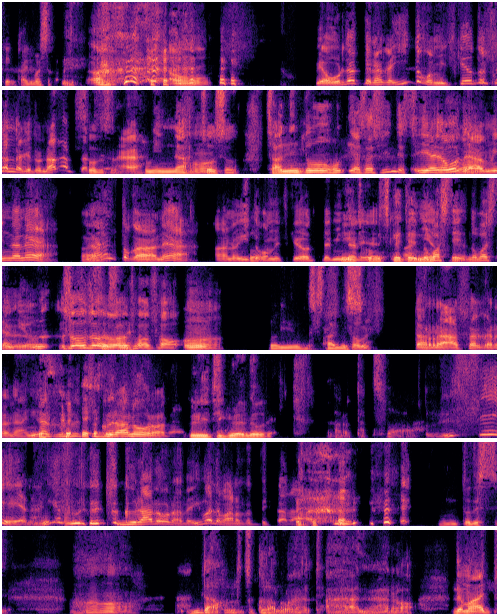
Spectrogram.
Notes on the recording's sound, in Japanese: ZOOMで収録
